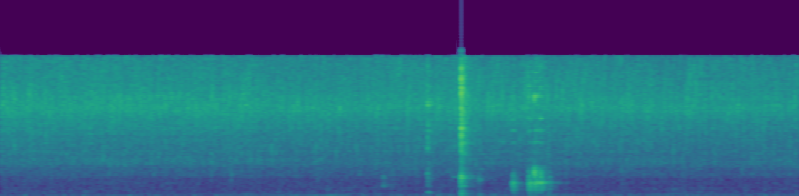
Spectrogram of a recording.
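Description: Chayote and carrot stir-fry sizzling steadily in a wok, with one sharp knock a little past halfway and a short clatter just after.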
